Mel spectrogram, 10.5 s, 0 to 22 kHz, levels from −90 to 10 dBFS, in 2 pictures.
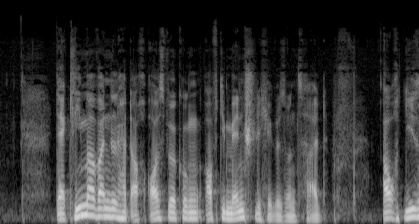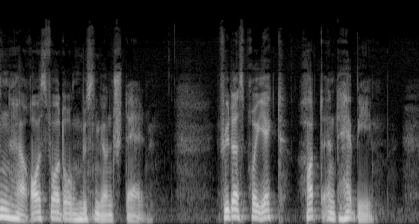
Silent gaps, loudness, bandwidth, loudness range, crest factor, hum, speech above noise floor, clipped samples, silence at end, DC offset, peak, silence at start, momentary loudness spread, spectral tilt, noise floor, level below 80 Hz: none; -15 LUFS; 10.5 kHz; 4 LU; 16 dB; none; 32 dB; under 0.1%; 0.55 s; under 0.1%; 0 dBFS; 0.7 s; 10 LU; -8.5 dB/octave; -46 dBFS; -36 dBFS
